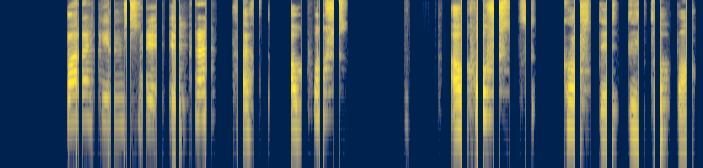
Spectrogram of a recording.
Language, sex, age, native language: Icelandic, male, 13, Icelandic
